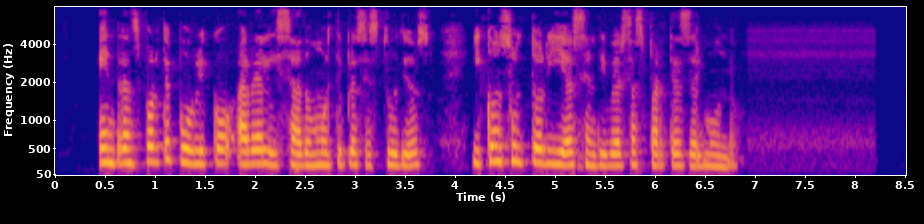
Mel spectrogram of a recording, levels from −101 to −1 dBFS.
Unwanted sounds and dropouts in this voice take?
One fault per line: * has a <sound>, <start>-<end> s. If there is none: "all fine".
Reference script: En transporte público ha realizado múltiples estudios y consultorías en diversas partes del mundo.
all fine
